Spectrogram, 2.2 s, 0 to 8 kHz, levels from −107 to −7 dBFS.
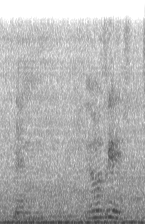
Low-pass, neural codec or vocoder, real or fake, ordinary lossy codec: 7.2 kHz; vocoder, 22.05 kHz, 80 mel bands, WaveNeXt; fake; none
